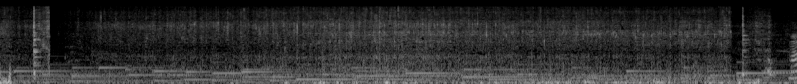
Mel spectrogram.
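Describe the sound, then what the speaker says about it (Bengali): Chicken pieces being sautéed in oil with ground spice paste for a curry, a steady soft frying sizzle with stirring scrapes and occasional clinks of a spoon against the pan, continuous and fairly close. "মাংসটা অনেক সুন্দর ভাবে কষে নিয়েছি"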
